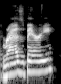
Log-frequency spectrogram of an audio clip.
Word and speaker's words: raspberry: Raspberry, the P is silent.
